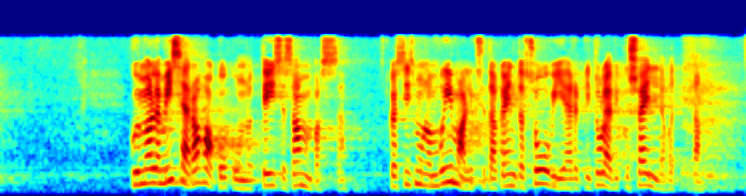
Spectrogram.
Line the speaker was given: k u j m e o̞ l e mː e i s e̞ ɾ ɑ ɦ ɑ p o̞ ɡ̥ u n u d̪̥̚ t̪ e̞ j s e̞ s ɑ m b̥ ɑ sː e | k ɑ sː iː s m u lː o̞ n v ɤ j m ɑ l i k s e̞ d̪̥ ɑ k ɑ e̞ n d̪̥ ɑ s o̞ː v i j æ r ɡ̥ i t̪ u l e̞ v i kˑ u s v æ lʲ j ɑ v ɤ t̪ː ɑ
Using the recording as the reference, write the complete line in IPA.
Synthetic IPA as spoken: k u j m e o̞ l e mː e i s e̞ ɾ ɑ ɦ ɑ k o̞ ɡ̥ u n u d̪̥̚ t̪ e̞ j s e̞ s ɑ m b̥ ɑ sː e | k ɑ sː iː s m u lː o̞ n v ɤ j m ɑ l i k s e̞ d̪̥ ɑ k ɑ e̞ n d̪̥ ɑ s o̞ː v i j æ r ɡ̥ i t̪ u l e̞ v i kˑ u s v æ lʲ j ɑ v ɤ t̪ː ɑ

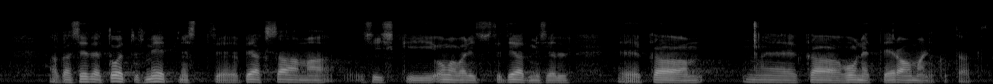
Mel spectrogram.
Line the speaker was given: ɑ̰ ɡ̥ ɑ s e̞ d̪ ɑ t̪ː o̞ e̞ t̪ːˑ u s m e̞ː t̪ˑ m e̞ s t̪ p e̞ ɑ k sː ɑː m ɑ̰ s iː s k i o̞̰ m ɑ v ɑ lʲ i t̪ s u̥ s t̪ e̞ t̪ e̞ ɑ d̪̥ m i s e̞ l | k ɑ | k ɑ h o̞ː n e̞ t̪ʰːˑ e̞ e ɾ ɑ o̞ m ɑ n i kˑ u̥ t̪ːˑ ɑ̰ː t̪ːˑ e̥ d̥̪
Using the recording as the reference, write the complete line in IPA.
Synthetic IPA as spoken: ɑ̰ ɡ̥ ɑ s e̞ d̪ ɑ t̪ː o̞ e̞ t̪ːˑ u s m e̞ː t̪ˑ m e̞ s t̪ p e̞ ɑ k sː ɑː m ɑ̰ s iː s k i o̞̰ m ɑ v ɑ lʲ i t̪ s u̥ s t̪ e̞ t̪ e̞ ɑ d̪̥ m i s e̞ l | k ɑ | k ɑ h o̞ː n e̞ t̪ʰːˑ e̞ e ɾ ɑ o̞ m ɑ n i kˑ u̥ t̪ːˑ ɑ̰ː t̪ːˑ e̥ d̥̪

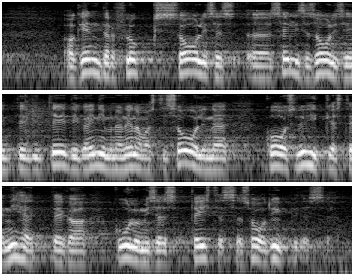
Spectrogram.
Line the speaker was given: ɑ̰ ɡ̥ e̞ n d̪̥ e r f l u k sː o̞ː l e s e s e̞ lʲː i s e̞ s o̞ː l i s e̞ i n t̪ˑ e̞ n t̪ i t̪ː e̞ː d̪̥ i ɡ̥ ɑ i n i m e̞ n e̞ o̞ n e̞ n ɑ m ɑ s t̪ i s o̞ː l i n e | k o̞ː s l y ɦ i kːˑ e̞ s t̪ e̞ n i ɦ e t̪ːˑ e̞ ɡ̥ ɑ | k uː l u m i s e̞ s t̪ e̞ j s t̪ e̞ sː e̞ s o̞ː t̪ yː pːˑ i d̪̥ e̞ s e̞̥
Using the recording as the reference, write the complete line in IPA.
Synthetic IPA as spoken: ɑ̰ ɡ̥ e̞ n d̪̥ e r f l u k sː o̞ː l i s e s e̞ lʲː i s e̞ s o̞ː l i s e̞ i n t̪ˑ e̞ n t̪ i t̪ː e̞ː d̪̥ i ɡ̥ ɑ i n i m e̞ n e̞ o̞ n e̞ n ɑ m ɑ s t̪ i s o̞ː l i n e | k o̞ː s l y ɦ i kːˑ e̞ s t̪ e̞ n i ɦ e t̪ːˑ e̞ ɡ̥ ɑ | k uː l u m i s e̞ s t̪ e̞ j s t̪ e̞ sː e̞ s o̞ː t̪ yː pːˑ i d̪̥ e̞ sː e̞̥

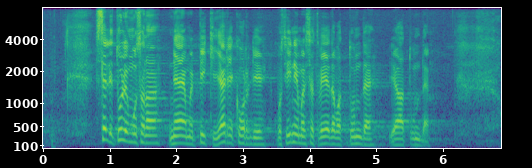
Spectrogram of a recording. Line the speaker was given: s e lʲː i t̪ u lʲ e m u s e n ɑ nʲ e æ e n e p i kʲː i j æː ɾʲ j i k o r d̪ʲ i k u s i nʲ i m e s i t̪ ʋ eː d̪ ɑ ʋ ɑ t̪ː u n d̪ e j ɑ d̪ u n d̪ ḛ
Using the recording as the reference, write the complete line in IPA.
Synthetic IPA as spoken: s e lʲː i t̪ u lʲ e m u s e n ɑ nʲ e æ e m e p i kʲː i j æ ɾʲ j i k o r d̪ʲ i k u s i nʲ i m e s e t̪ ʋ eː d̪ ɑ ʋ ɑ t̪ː u n d̪ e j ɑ t̪ u n d̪ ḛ

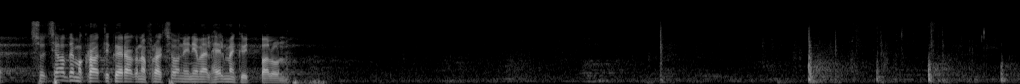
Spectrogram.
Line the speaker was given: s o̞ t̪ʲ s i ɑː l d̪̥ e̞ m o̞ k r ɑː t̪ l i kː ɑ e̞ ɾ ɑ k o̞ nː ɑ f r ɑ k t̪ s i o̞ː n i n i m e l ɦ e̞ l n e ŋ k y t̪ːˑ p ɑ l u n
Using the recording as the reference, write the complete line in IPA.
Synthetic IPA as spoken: s o̞ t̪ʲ s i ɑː l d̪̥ e̞ m o̞ k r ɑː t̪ l i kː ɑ e̞ ɾ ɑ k o̞ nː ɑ f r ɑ k t̪ s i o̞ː n i n i m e l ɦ e̞ l m e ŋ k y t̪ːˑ p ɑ l u n

